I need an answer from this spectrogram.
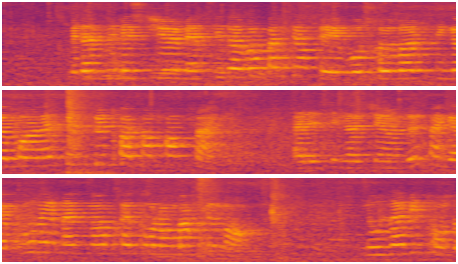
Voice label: airport announce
